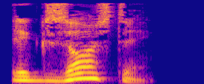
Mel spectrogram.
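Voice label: "exhausting", English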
